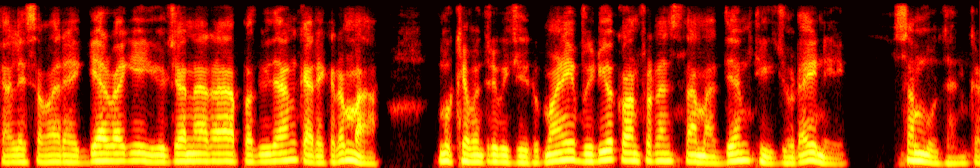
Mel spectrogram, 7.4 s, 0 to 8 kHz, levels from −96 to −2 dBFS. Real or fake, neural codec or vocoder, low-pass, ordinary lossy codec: fake; codec, 24 kHz, 6 kbps, HILCodec; 7.2 kHz; none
